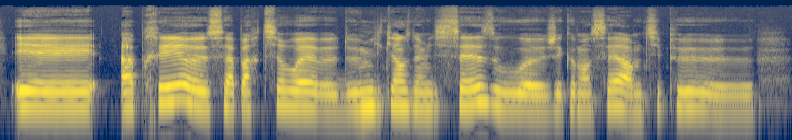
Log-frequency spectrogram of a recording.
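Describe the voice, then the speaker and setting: In a very clean recording with a silent background, a woman speaks very slowly at a medium pitch, her intonation flat and monotone. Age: 30s. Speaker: chef. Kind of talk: interview testimony. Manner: hesitant, many fillers.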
